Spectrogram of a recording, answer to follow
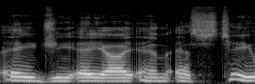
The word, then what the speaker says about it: against: is pronounced again and a g a i n s t which is against so these are the few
